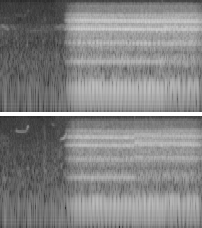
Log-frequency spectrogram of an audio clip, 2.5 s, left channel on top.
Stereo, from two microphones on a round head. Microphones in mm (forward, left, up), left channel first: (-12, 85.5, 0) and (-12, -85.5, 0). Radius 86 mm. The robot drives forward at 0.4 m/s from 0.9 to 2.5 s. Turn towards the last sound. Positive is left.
No sound to turn to.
